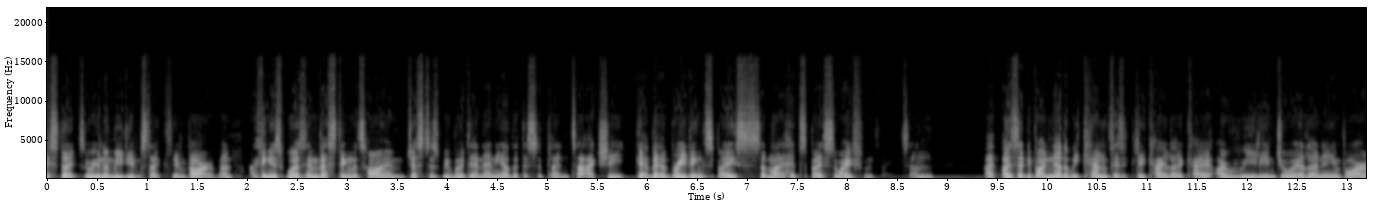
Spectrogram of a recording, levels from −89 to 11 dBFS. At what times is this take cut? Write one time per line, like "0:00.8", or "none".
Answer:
0:01.9
0:05.8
